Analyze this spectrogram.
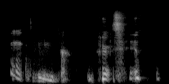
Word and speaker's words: poutine: Is it Poutine or Putin? Putin. More like the second one, but not quite. Okay. Like Putin. Like like Putin. Not Putin.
